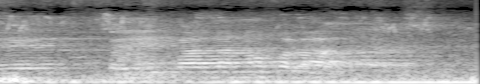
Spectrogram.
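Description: A person's voice calling out in a drawn-out, wavering shout from about half a second in, over a steady low rumble.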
